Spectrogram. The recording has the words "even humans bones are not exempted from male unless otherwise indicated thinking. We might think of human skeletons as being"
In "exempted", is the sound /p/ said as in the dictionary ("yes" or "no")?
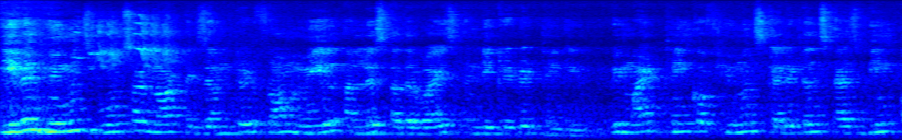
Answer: no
